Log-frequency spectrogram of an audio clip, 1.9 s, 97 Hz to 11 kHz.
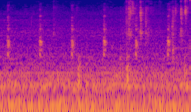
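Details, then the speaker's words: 2007 Mini Cooper R56 while driving: light, quick knocks over heavy road rumble from the rear suspension; owner suspects worn rear sway bar bushings. "but i'm hearing a little bit of a knocking um within the suspension and i'm thinking it's the stabilizer bar bushings"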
